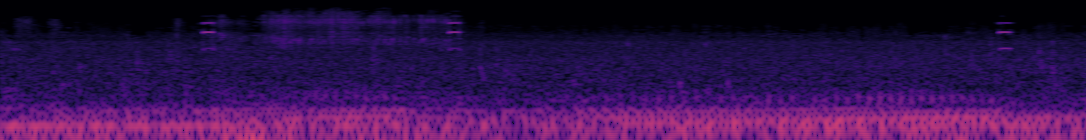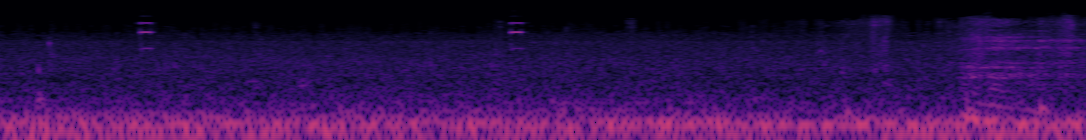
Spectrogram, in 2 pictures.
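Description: Steady low rumble, with a camera giving several short high beeps as it is switched on, about one, two, five, six and eight seconds in.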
